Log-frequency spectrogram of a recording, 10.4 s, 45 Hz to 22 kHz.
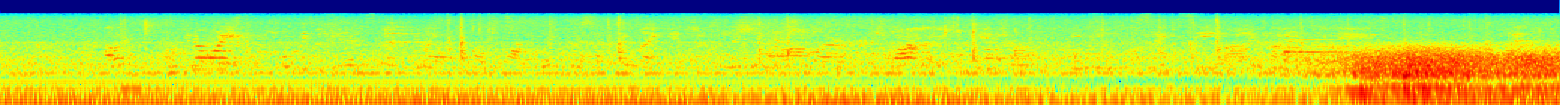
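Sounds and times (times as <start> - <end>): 
steady rain hiss: 0.0 - 10.3
deep rolling rumble of thunder: 8.6 - 10.3.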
